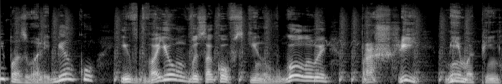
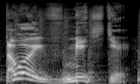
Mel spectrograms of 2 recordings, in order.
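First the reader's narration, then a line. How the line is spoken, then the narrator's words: Hedgehog shouting. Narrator (Russian): крикнул ежик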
